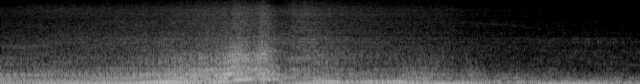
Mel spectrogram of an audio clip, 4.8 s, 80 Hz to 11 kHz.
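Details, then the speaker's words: 1973 Ford F100 XLT Ranger with a Gen 3 Coyote V8 swap, custom headers and Borla exhaust: deep burble climbs smoothly on a quick blip, then falls back to an even rumbling idle; healthy, no ticks or knocks. "and it sounds absolutely fantastic with those custom headers and borla exhaust on it"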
